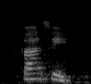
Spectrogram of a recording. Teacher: Thế nhưng mà âm này là âm không có âm phờ, fancy thì lại không có thanh. Fancy ở đây thì lại không có thanh. Ok, mà chỉ có âm gió thôi, chỉ có giống như kiểu chữ S ạ.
